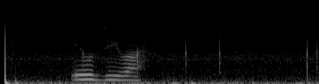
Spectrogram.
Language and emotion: Russian, neutral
